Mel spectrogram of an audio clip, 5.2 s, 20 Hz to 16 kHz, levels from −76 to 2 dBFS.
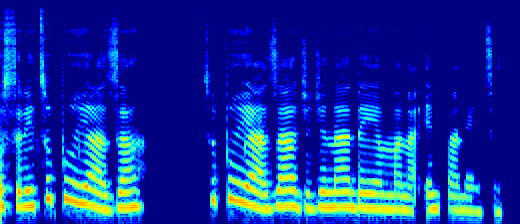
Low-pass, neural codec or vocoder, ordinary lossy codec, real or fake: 14.4 kHz; none; none; real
